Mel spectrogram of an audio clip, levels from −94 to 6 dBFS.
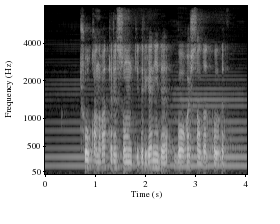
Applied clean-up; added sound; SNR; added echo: none; Bowed string instrument; 12 dB; reverberation time 0.8 s.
